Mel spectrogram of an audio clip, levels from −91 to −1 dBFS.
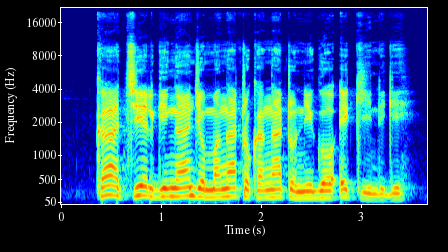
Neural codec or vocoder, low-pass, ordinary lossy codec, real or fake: none; 19.8 kHz; none; real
